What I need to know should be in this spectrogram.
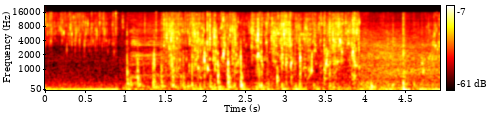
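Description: Water pours from a bottle into a pan.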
